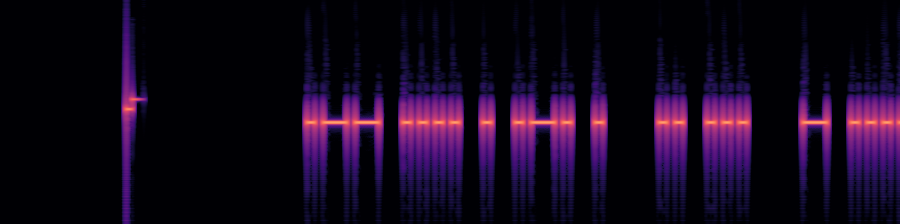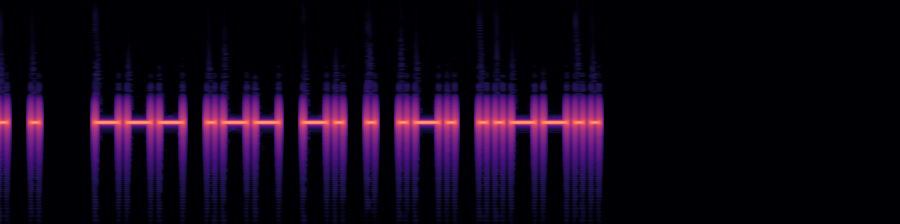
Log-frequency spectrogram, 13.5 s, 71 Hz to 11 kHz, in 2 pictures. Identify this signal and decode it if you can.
Morse code, heard as a keyed tone, about 19 wpm, 700 Hz. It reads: WHERE IS THE OWNER?
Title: Sentences from Top 1600 Words 20wpm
